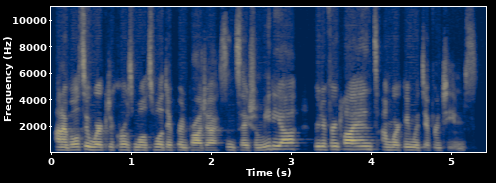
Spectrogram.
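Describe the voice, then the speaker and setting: Woman early twenties, talks quick, mid pitch, calm and to the point. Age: 20s. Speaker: graduate student. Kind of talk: student testimonial.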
